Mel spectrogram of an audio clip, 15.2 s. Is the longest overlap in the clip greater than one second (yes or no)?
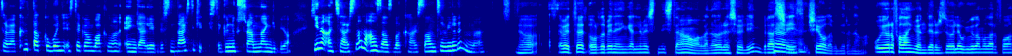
no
